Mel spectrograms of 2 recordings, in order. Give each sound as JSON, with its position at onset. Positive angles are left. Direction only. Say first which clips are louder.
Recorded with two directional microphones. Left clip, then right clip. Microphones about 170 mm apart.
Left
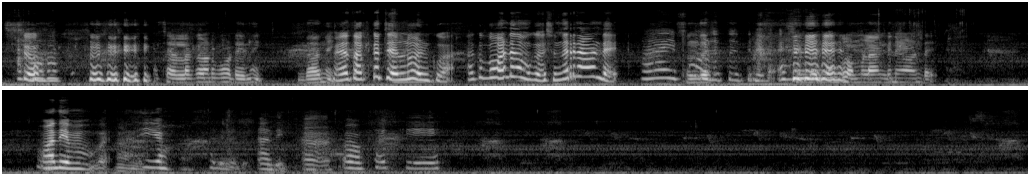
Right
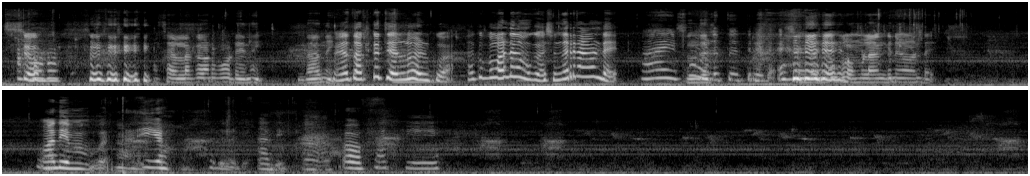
{"t": 0.1, "sound": "speech", "louder": "even", "side_deg": 0}
{"t": 1.6, "sound": "speech", "louder": "left 2 dB", "side_deg": 30}
{"t": 3.3, "sound": "speech", "louder": "even", "side_deg": 0}
{"t": 6.8, "sound": "speech", "louder": "left 2 dB", "side_deg": 40}
{"t": 7.9, "sound": "speech", "louder": "right 2 dB", "side_deg": 0}
{"t": 8.4, "sound": "speech", "louder": "left 1 dB", "side_deg": 25}
{"t": 10.6, "sound": "speech", "louder": "left 1 dB", "side_deg": 0}
{"t": 13.7, "sound": "speech", "louder": "right 5 dB", "side_deg": 0}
